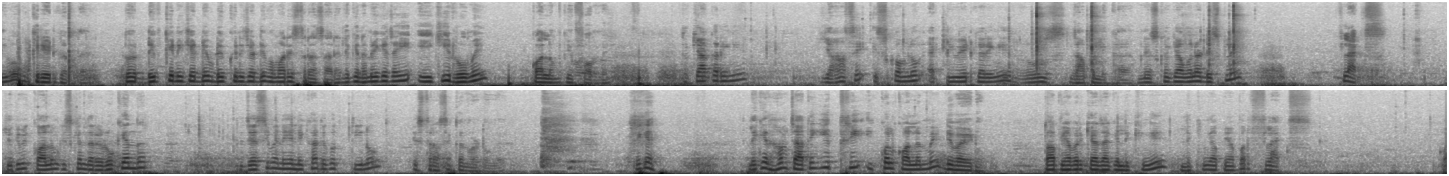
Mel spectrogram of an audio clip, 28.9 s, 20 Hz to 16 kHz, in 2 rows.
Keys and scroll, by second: 7.7 alt+Tab, 16.7 ctrl+s, 17.1 alt+Tab, 24.9 alt+Tab.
